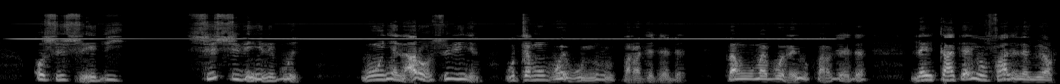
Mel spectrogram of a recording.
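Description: From the start and across the whole recording, the speech carries heavy damage from what is likely HE-AAC compression at a very low bitrate, on the order of 12 kbps. The upper band is synthesised by copying lower bands upward, so sibilants sound gritty and metallic, harmonics fail to align, and nothing is present above 11 kHz.

From 0.0 s to 8.49 s a feedback whistle sits behind the speech: a thin, steady tone near 3.3 kHz, roughly 15 dB below the signal, swelling and fading slowly in level. This points to a loudspeaker-to-microphone loop held just short of runaway feedback.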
